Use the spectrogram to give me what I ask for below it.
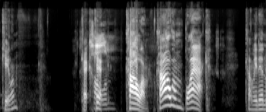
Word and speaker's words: Calum: Calum, am I pronouncing this right? Calum?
